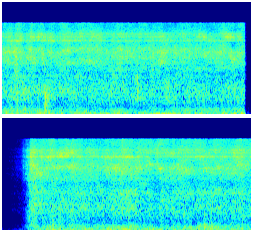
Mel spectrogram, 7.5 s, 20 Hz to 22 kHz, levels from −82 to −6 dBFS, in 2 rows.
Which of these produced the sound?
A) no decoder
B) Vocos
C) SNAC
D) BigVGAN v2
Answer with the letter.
C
